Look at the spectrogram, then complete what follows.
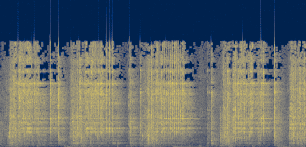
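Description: Recoil starter rope on a small Suffolk Super Colt engine pulled sharply several times in a row, about once a second, each pull a rasping whirr as the engine turns over. It never catches or runs.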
